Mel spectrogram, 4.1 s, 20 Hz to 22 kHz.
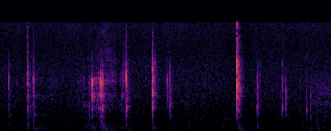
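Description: Hard plastic clicks and knocks as a DJI Phantom 4 flight battery is pushed into the drone's battery bay, with a sharper, louder click about three seconds in as the battery seats.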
